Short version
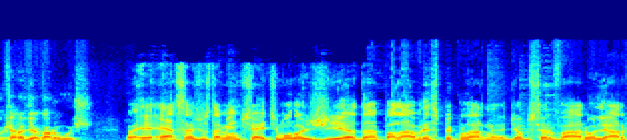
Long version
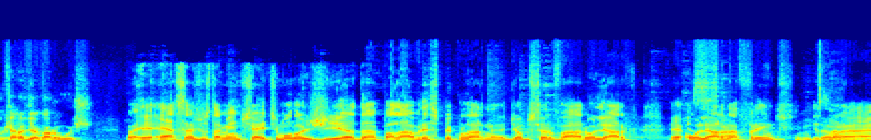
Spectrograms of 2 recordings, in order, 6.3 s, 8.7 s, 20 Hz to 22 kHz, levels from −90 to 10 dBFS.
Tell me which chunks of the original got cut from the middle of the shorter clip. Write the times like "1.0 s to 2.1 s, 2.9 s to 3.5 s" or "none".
none

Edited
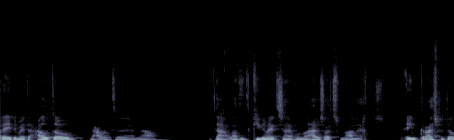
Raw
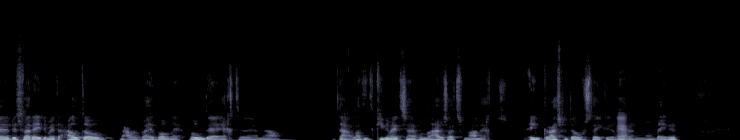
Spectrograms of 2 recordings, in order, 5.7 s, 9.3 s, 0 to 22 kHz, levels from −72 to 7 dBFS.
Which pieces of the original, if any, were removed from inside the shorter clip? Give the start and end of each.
1.8 s to 2.9 s

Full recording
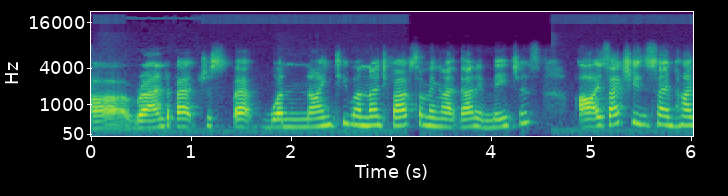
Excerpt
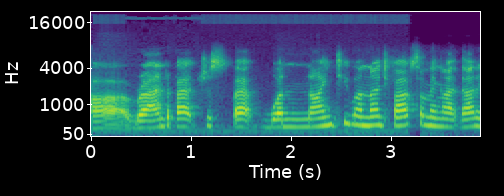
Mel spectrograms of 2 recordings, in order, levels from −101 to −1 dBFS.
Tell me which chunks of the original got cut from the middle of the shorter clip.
none

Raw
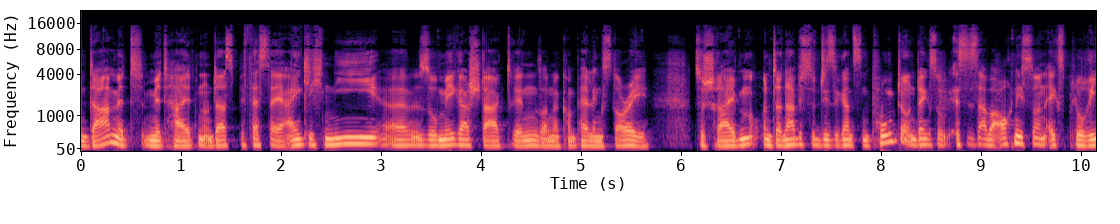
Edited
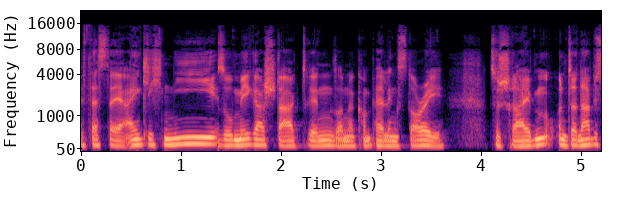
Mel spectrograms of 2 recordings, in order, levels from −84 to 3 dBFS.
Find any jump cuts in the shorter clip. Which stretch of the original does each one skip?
3.0 s to 3.4 s

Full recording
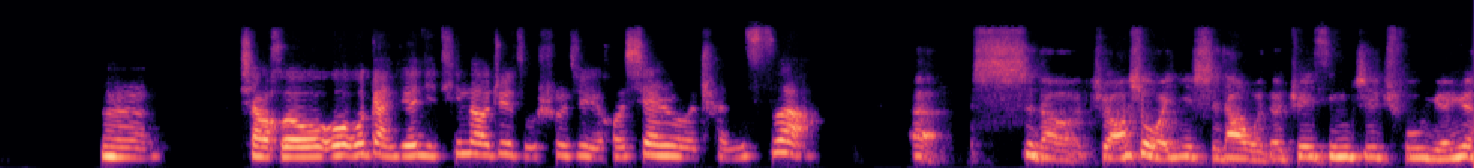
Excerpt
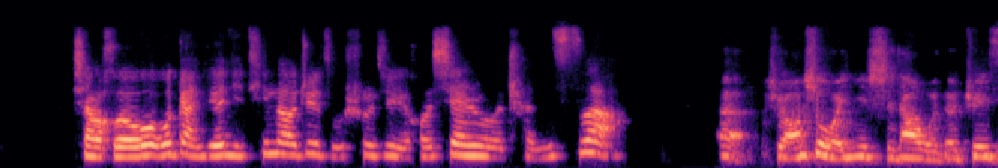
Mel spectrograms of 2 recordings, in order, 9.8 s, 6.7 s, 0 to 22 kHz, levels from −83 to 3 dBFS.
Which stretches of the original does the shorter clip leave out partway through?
2.0 s to 2.2 s, 6.4 s to 7.2 s

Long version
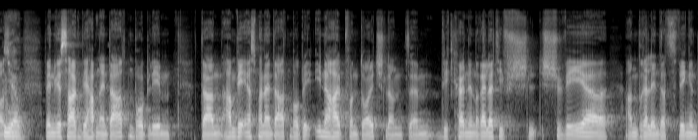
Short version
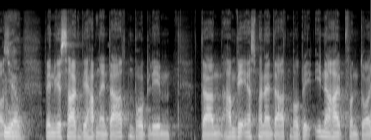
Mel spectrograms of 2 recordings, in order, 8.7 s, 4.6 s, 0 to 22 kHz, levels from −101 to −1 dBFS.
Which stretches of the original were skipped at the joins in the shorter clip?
none

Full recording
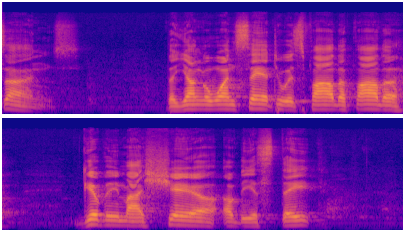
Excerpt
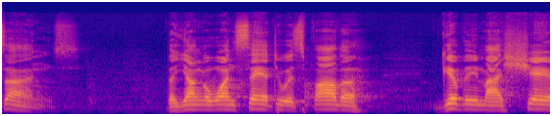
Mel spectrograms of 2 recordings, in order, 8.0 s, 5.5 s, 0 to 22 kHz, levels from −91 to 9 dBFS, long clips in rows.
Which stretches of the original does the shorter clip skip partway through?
3.0 s to 3.4 s

